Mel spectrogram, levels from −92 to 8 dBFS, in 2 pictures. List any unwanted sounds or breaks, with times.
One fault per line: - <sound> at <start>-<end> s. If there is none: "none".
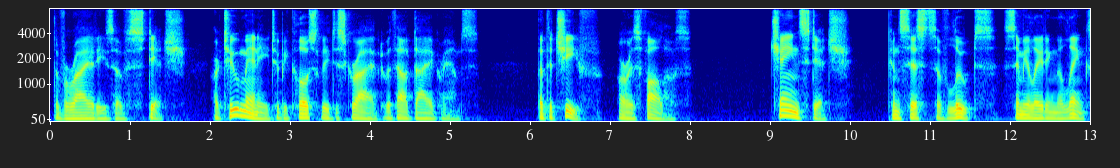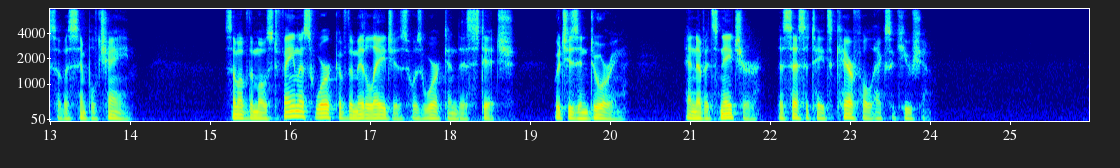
none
